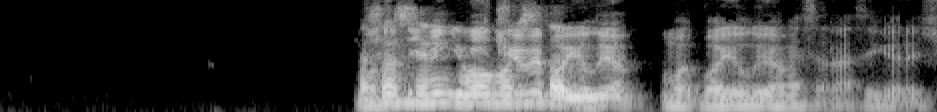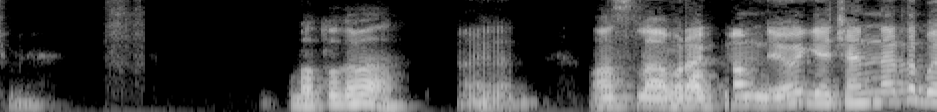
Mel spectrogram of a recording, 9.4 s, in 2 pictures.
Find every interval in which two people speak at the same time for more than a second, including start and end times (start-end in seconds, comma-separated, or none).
1.8-3.0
